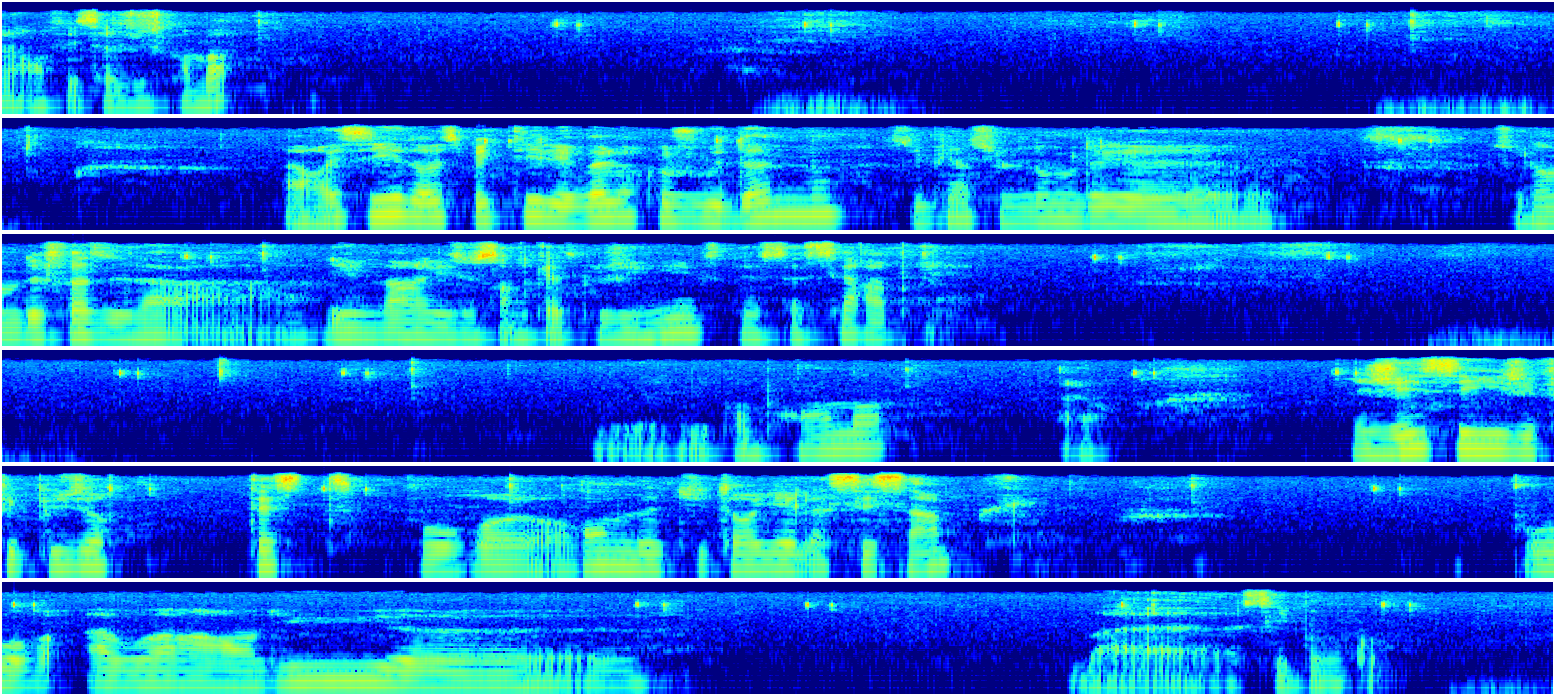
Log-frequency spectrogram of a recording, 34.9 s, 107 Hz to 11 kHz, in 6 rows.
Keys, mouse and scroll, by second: 5.6-7.5 middle drag, 7.7-14.1 right drag, 13.3-15.0 middle drag, 15.8-20.5 right drag, 19.4-21.7 middle drag, 20.6 right click, 21.7-26.5 right drag, 25.5-27.3 middle drag, 28.5-31.0 right drag, 31.5-34.9 right drag.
